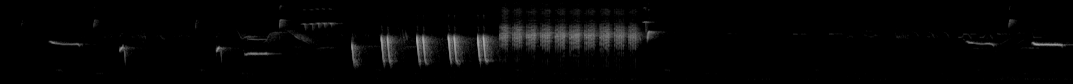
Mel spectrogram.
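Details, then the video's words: Thrush nightingale song recorded in Estonia: scattered high whistles and chirps, then loud knocking notes building into a dry, rapid rattle over two seconds, before sweet whistles resume. "Thrush nightingale"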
